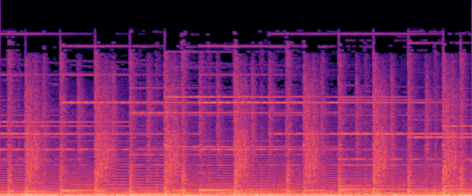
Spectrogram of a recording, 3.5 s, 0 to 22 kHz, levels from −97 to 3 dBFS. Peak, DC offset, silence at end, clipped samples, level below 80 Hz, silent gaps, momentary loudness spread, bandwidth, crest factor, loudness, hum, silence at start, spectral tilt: 0 dBFS; under 0.1%; 0 s; under 0.1%; -20 dBFS; none; 1 LU; 19 kHz; 12 dB; -14 LUFS; none; 0 s; -5.5 dB/octave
